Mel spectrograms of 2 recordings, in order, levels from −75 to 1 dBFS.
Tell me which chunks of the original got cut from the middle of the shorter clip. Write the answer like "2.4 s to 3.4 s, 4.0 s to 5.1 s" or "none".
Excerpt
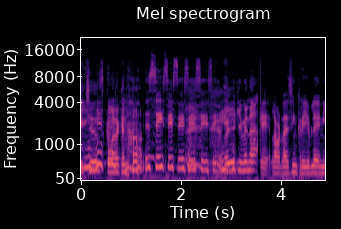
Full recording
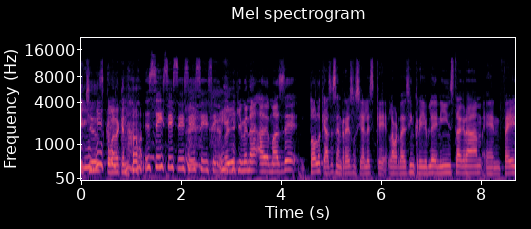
3.5 s to 5.9 s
